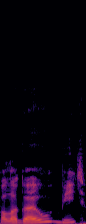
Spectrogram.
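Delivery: plain reading voice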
